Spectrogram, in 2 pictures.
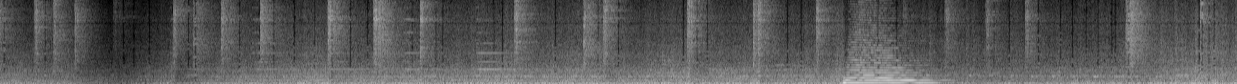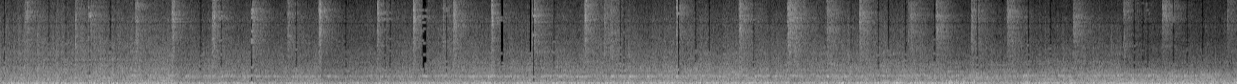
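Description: Diesel locomotive sounding one loud horn blast of about a second and a half. Then its engine rumbles louder as it rolls slowly in alongside the platform, with rapid clicking from the wheels on the track.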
